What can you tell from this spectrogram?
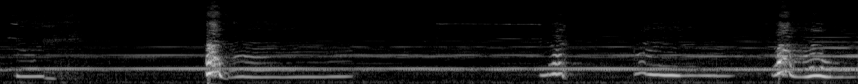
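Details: Pet dog howling outside during a Rochester, Minnesota weekly tornado siren drill; sparse yelp-onset howls, some held briefly, separated by pauses while the siren's steady tone dominates.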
